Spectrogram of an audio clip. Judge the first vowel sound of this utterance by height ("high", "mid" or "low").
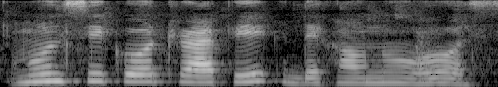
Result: high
